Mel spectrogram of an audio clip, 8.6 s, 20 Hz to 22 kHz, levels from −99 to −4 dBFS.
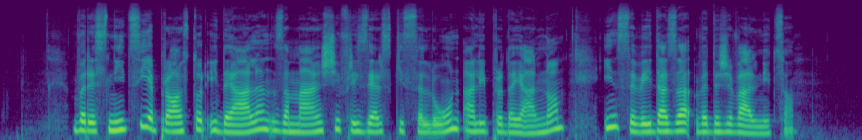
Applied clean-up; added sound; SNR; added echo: none; none; none; none.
